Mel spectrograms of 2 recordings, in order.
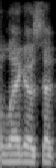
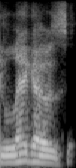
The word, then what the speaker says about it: Lego: the whole episode because I know how upset the Europeans get when Americans say Legos. Legos, Legos, Legos, Legos, Legos, Legos. I know it's Lego, but I'm saying Legos.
